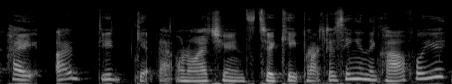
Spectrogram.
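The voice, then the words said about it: Croaky voice. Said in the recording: “my voice is croaky today from practicing so hard”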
